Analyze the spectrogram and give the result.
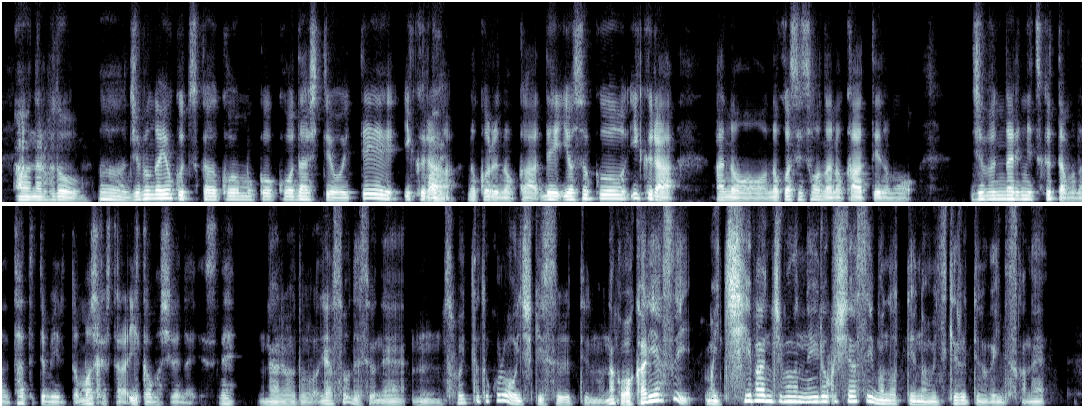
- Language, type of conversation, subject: Japanese, advice, 貯金する習慣や予算を立てる習慣が身につかないのですが、どうすれば続けられますか？
- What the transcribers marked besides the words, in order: none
